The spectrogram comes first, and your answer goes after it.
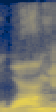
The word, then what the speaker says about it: Wong: So, Simon Wang prefers uh I guess the pronunciation um is how she like he prefers his kind of uh more I guess I don't say like Chinese name traditional name. Uh so Hi Wong is the proper pronunciation of it.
